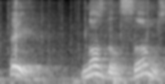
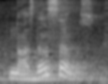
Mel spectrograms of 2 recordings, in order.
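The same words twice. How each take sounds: First: NÓS DANÇAMOS asked slowly, after a calling EI; pergunta. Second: NÓS DANÇAMOS lower, falling at the end; afirmação. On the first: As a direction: hail the listener, then ask NÓS DANÇAMOS. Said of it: "Aqui eu tô perguntando pra você". (NÓS DANÇAMOS perguntando devagar) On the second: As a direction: state NÓS DANÇAMOS with a final drop. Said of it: "tá afirmando". (NÓS DANÇAMOS afirmando, em tom descendente) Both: Shown as a demonstration.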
